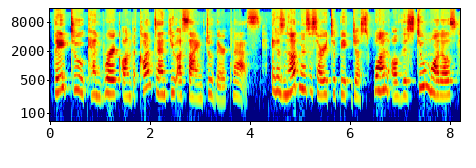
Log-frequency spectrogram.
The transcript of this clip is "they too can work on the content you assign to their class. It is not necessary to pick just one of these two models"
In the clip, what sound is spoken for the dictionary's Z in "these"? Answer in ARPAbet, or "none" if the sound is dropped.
S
